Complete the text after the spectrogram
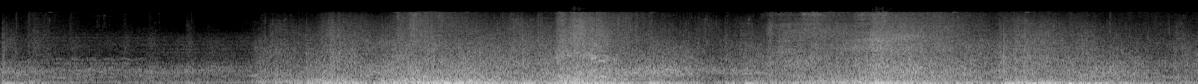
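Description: A huge beast roars loudly.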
